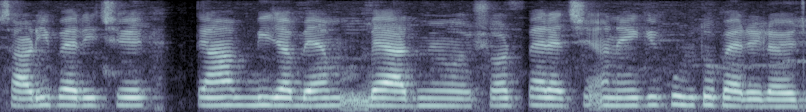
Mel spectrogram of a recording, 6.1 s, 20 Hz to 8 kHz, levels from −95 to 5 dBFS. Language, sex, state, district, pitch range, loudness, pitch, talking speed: Gujarati, female, Gujarat, Gandhinagar, 200-210 Hz, -16 LUFS, 205 Hz, 160 wpm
